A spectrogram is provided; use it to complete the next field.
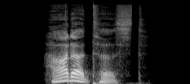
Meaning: inflection of hadern: 1. second-person singular preterite 2. second-person singular subjunctive II
- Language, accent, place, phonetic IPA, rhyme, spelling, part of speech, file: German, Germany, Berlin, [ˈhaːdɐtəst], -aːdɐtəst, hadertest, verb, De-hadertest.ogg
